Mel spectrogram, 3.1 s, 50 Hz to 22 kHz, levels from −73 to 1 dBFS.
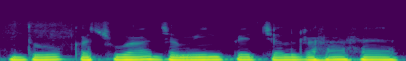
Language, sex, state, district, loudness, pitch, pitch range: Hindi, male, Bihar, Patna, -12 LUFS, 125 Hz, 125-130 Hz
